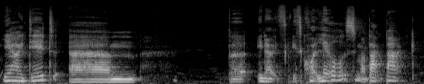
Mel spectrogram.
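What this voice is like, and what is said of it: Odd put-on character accent. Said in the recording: “what's that accent?”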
